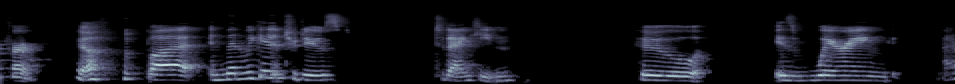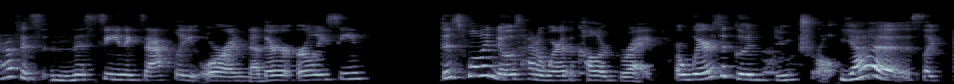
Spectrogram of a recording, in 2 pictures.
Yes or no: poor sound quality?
yes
